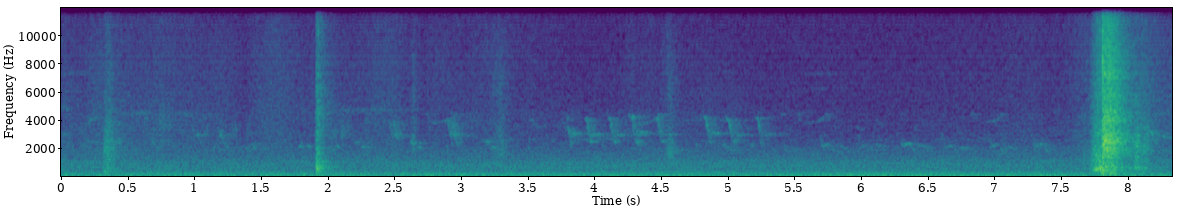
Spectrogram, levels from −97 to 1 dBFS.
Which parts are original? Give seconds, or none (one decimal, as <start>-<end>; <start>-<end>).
none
